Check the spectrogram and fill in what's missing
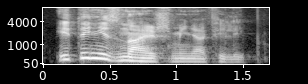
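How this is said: It is said with a flat statement tune. A plain observation of fact.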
